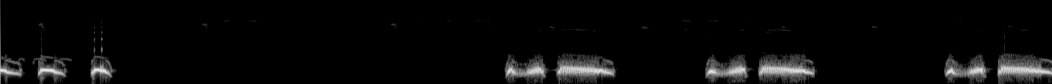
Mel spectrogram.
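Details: Spotted dove calls used by trappers to lure wild doves via an MP3 speaker: three quick low coos, a long silence, then three phrases of two short coos and a long falling coo.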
